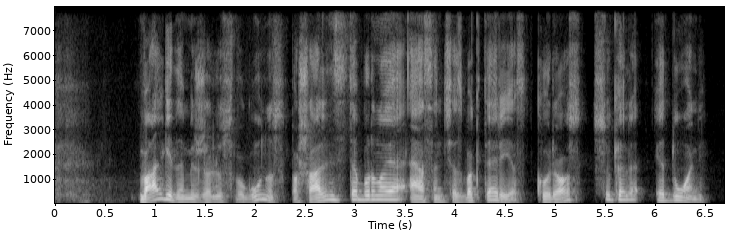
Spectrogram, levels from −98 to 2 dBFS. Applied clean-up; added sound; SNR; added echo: none; none; none; none.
